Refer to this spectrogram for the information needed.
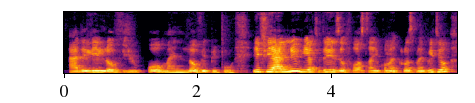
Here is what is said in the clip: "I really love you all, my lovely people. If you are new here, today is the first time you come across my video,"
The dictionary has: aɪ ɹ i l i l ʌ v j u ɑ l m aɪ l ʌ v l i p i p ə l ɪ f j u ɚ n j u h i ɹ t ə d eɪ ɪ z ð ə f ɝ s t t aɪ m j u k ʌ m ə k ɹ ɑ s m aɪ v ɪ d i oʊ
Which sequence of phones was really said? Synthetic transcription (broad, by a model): aɪ ɹ i l i l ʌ v j u ɑ l m aɪ l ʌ v l i p i p ə l ɪ f j u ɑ n j u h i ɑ t ə d eɪ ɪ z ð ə f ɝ s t t aɪ m j u k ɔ m ə k ɹ ɑ s m aɪ v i d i oʊ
